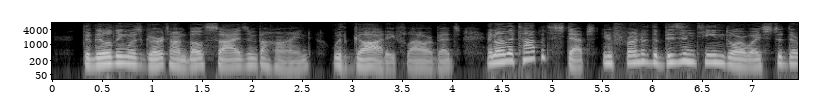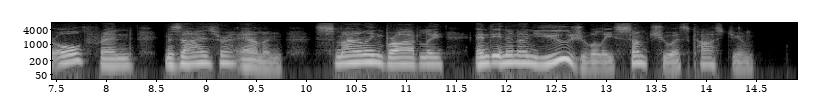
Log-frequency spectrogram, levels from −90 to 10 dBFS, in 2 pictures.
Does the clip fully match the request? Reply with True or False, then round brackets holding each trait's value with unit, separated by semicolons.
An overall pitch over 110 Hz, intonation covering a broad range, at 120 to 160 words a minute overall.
False (135 Hz; 6.4 semitones; 170 wpm)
